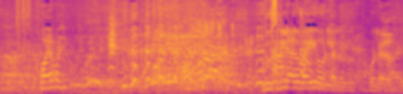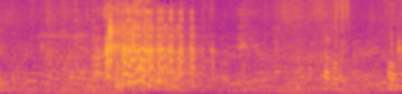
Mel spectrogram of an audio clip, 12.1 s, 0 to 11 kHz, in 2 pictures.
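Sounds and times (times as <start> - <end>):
overlapping chatter of people: 0.0 - 12.0.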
